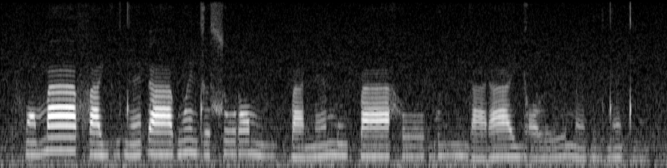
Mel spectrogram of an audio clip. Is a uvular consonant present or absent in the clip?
absent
